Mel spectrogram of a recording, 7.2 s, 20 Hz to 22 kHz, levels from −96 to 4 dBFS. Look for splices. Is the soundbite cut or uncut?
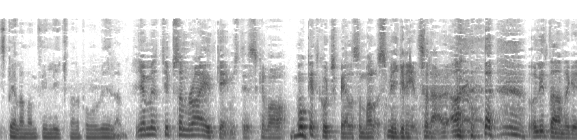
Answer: cut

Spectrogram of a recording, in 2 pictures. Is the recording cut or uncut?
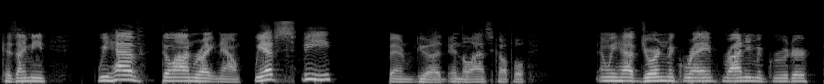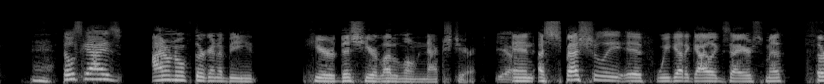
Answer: cut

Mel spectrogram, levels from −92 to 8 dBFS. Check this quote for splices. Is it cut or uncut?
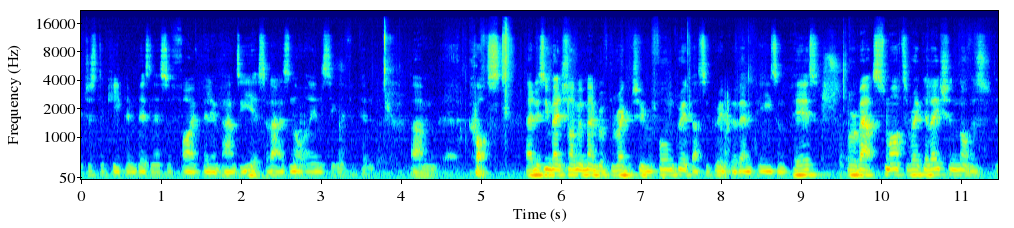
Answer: uncut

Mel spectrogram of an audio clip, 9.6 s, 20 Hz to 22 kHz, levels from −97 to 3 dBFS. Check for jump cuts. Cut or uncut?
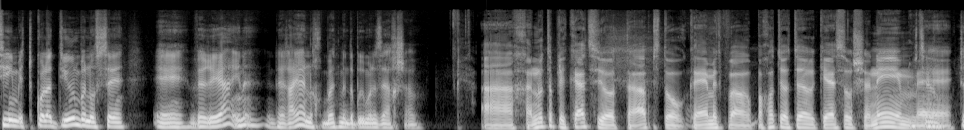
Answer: uncut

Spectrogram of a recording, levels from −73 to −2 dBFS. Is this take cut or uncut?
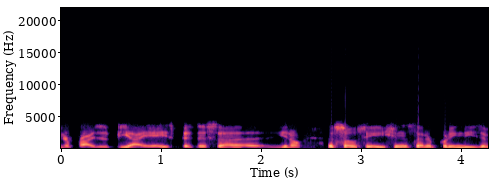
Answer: uncut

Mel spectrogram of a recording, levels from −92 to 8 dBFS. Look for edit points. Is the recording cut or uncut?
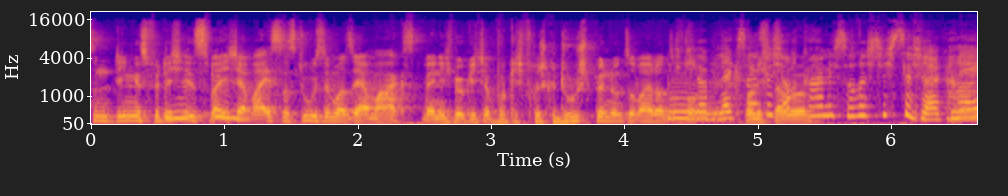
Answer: uncut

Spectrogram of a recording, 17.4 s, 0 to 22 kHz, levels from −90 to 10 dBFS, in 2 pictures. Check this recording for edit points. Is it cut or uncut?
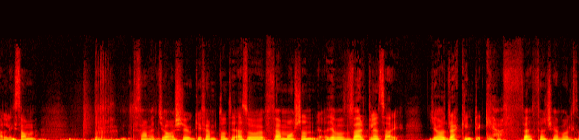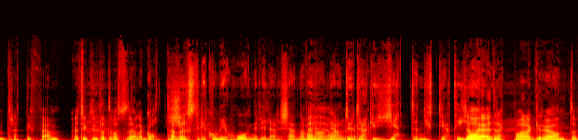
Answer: uncut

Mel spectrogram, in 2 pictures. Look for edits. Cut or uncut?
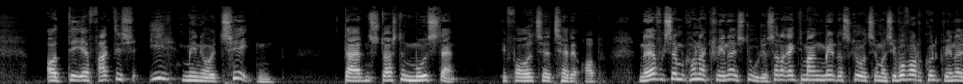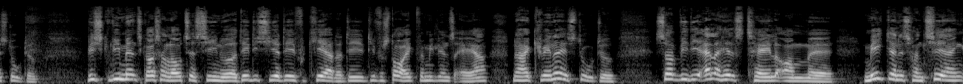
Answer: uncut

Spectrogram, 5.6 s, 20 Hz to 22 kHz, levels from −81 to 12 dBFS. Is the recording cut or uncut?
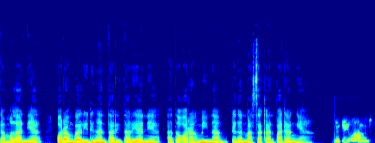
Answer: uncut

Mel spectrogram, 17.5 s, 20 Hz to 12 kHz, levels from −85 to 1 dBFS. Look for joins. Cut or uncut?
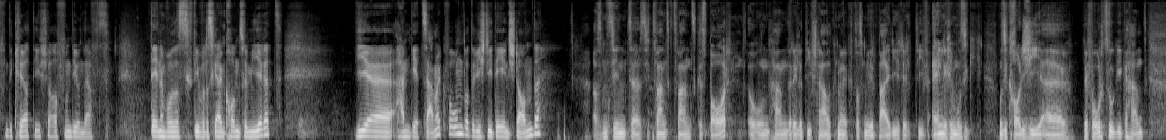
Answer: uncut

